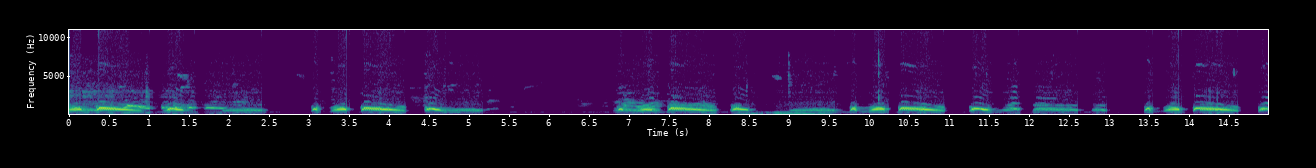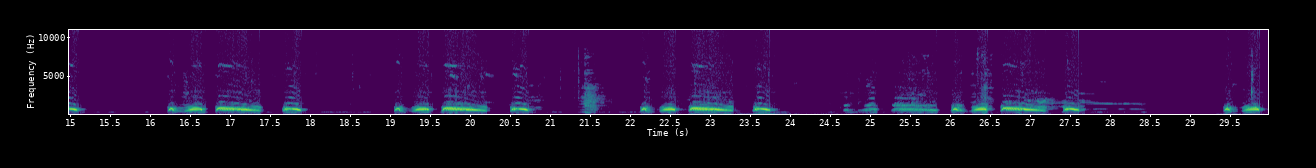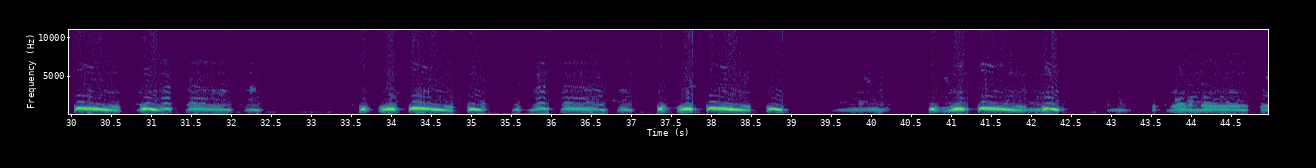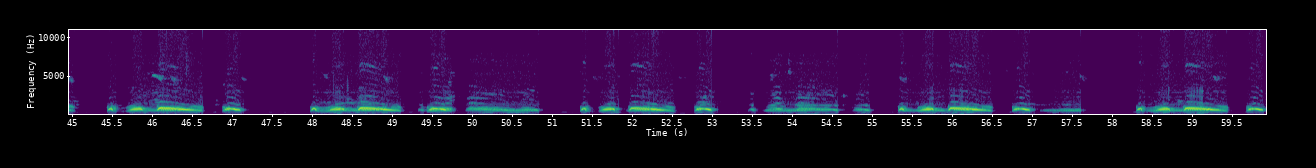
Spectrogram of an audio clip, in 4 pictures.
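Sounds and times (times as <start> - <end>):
doves cooing: 0.0 - 5.5, 6.8 - 15.3, 16.2 - 18.1, 19.0 - 24.0, 24.6 - 28.5, 29.4 - 32.5, 33.5 - 47.3, 47.9 - 59.9.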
